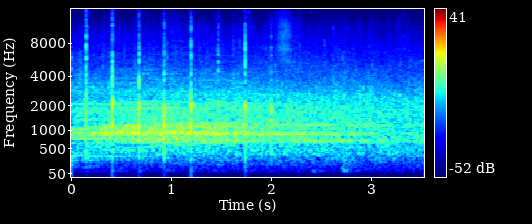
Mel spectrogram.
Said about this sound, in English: For those who do not know, the Big Red Marching Band is one of the largest student-run organizations in the Ivy League. It is the larger by far... But yeah, we can give them another round of applause if y'all want to.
